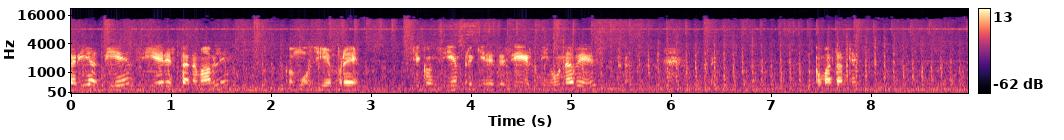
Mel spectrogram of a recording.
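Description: A man speaks urgently over a headset radio.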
